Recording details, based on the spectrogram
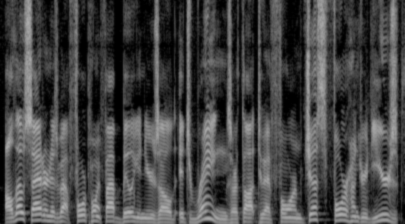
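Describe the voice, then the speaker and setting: A man's voice: a little high, expressive, moderate pace, darkish tone, smooth, no room sound. A man with a Southern US accent co-hosting a comedy podcast, chatting casually in a folksy, profane, musing way. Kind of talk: casual comic chat.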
